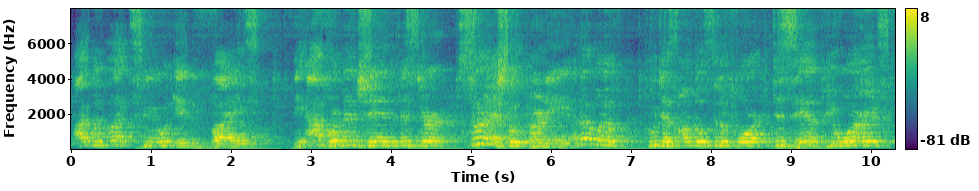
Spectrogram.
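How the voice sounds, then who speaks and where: A man working as the emcee, making slow, drawn-out hype calls to the guests. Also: extremely high pitch, a little mellow. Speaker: master of ceremonies. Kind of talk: event emcee announcements. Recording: echoey hall, far mic, crowd and music.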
